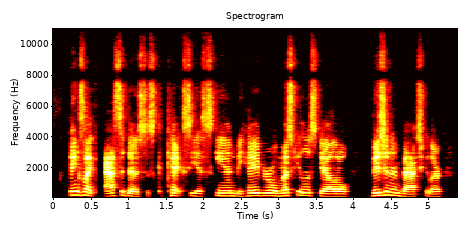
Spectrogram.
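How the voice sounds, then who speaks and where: Bright and sharp in tone, a man's voice races at a very fast pace with ordinary pitch variation. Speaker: clinical documentation auditor and educator. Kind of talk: webinar presentation.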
